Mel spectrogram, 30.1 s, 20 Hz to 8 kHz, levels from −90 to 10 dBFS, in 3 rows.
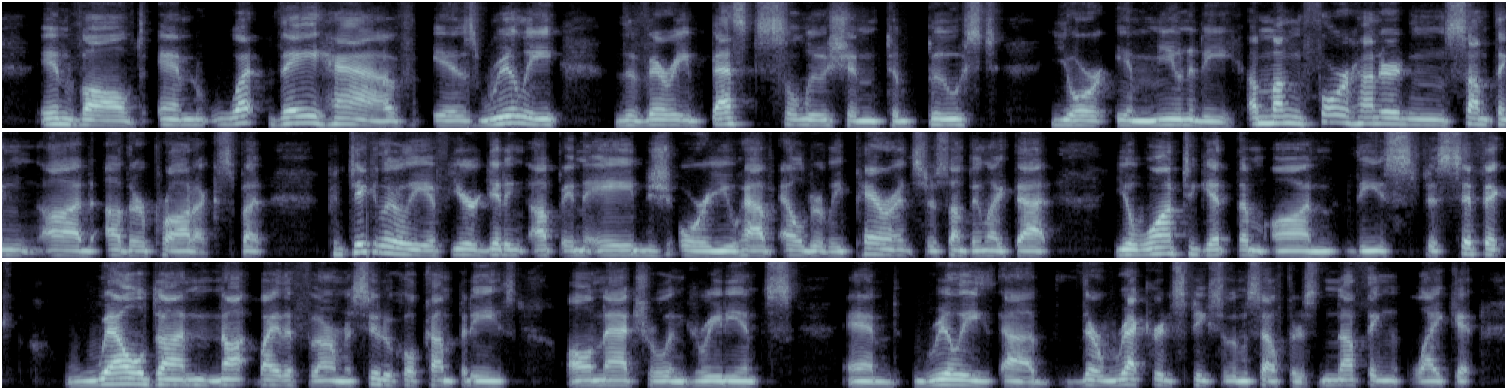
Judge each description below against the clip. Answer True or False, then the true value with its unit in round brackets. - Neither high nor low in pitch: False (115 Hz)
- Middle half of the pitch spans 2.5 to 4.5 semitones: False (5.0 semitones)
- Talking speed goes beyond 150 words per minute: False (140 wpm)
